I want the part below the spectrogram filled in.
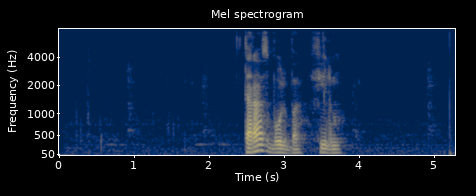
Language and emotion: Russian, neutral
